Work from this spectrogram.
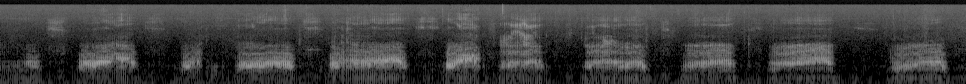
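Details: Domestic cats lying on a bed purring steadily, relaxed; rhythmic breathy purr in long bursts about a second each, alternating with short pauses as the cat breathes in and out.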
